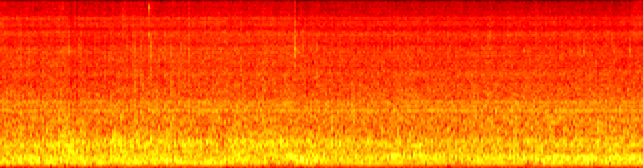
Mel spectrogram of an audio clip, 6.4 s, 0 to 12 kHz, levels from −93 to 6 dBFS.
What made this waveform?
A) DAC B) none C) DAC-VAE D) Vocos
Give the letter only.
D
